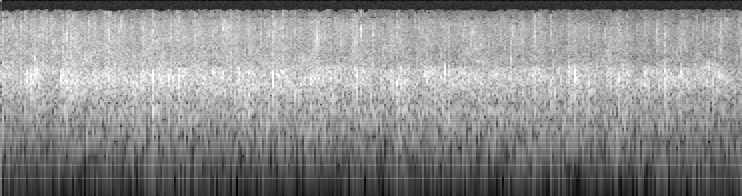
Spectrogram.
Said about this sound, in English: It's just been amazing. So could we just maybe give them a round of applause?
